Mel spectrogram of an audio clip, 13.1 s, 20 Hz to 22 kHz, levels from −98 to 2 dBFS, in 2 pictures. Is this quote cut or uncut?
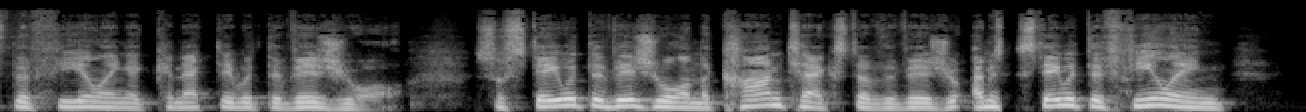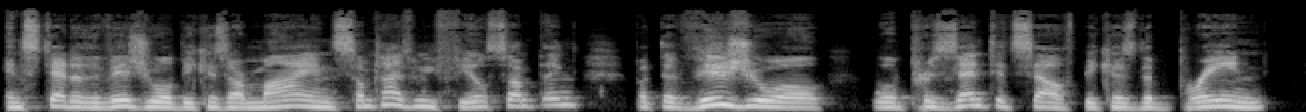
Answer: cut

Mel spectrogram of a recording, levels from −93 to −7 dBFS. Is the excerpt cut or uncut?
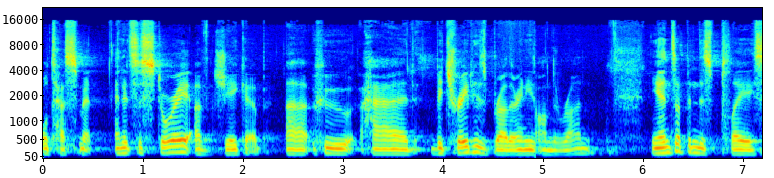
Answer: cut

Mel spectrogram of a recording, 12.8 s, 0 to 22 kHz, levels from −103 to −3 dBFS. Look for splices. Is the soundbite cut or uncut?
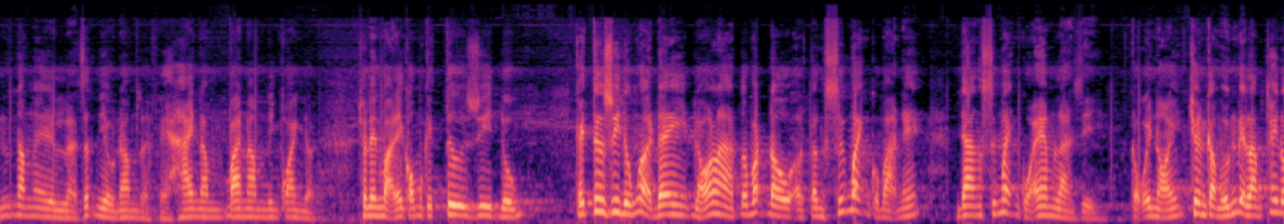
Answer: uncut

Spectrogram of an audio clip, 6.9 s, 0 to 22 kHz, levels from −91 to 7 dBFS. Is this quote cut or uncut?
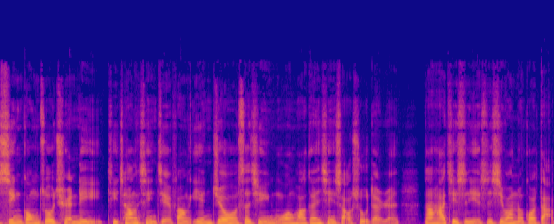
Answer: uncut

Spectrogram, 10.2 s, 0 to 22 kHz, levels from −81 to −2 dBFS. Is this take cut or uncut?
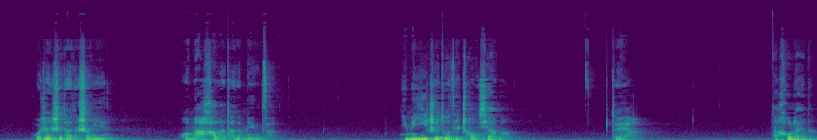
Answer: uncut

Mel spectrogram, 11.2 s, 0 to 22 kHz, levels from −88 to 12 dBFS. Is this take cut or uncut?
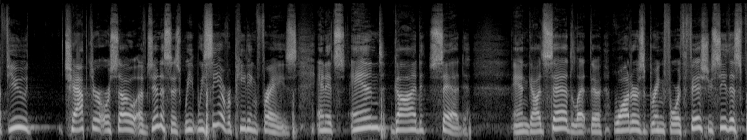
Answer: cut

